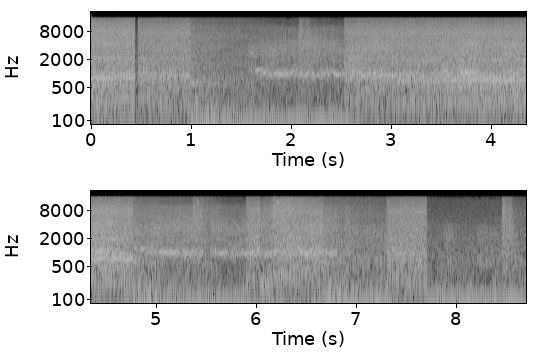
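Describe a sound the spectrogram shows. A car engine roars as a car speeds along a road.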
